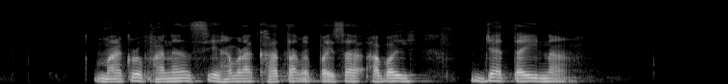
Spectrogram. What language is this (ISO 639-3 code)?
mai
